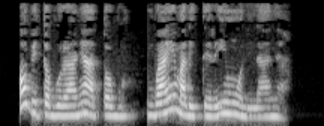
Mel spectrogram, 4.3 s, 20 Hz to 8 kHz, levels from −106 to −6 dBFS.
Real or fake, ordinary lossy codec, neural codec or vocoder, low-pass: real; MP3, 32 kbps; none; 7.2 kHz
